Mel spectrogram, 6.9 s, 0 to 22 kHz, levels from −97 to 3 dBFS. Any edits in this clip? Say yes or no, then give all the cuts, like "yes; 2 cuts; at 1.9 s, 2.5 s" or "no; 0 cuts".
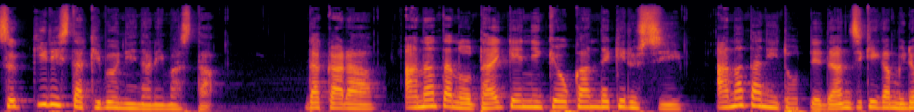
yes; 3 cuts; at 1.9 s, 2.9 s, 5.3 s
